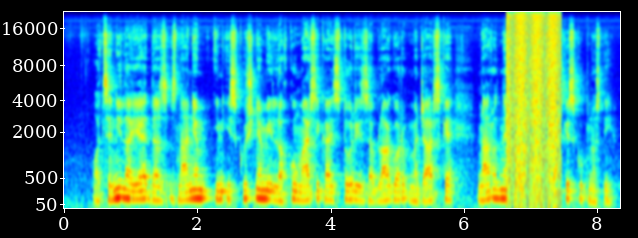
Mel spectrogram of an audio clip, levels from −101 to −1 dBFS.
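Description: A Dolby Digital (AC-3) bitstream reached the output as though it were ordinary samples, so it was never decoded: a compressed stream played as audio, from 6.63 to 7.47 s. Each frame arrives as a burst of noise about 13.3 ms long followed by silent padding, repeating 31.25 times a second, a pattern that fits a 640 kbps stream. The speech is replaced by very loud, harsh static with a rapid chattering flutter.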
